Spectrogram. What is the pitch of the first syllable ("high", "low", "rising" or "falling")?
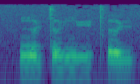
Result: low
